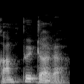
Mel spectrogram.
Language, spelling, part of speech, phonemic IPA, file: Odia, କମ୍ପ୍ୟୁଟର, noun, /kɔmpjuʈɔɾɔ/, Or-କମ୍ପ୍ୟୁଟର.flac
- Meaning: computer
